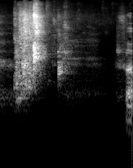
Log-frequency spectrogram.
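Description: Water splashing in a bath or shower, in two short bursts, the first the louder.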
